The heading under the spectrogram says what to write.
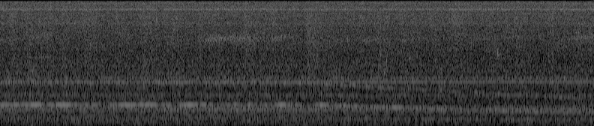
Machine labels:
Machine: pump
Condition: normal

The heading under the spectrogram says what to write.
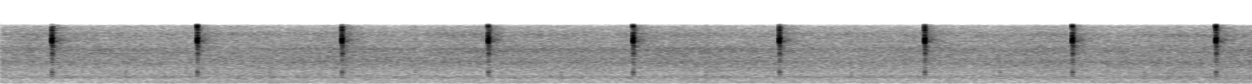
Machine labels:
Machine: valve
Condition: normal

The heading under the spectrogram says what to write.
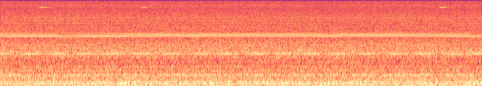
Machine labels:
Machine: pump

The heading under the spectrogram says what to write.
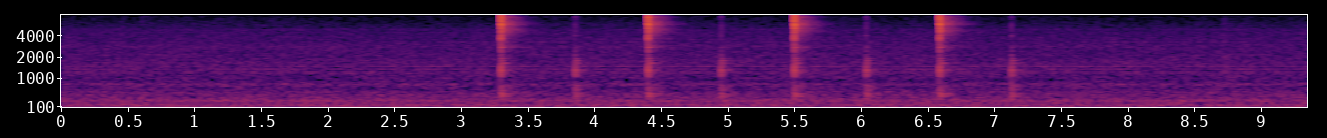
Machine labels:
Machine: valve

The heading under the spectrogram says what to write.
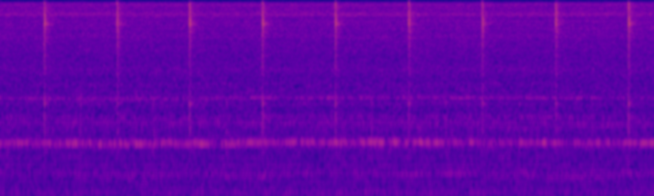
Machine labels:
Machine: valve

